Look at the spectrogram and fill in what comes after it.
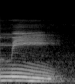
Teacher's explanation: जैसे अगर हम बोलते हैं किसी को बुलाना है मम्मी, तो ई लास्ट में जो आता है बहुत लंबे समय तक, ये सबसे ज़्यादा समय तक बोला जाता है, तो ये प्लुत स्वर है।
